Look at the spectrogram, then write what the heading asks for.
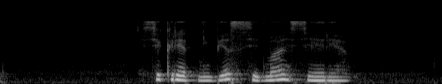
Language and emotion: Russian, neutral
